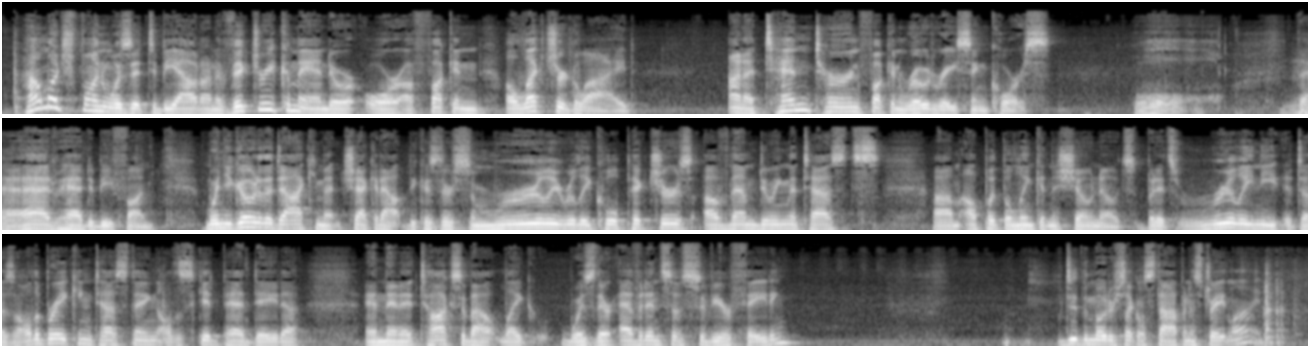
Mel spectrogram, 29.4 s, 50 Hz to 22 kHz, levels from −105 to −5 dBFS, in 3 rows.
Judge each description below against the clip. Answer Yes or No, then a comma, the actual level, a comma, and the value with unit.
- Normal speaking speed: Yes, average, 195 wpm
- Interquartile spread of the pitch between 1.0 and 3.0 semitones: No, average, 3.7 semitones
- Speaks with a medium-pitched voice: No, low, 125 Hz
